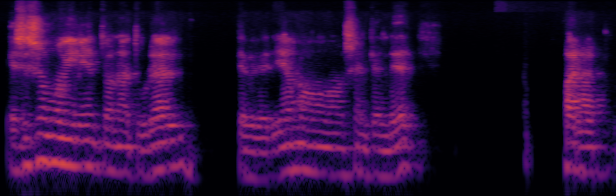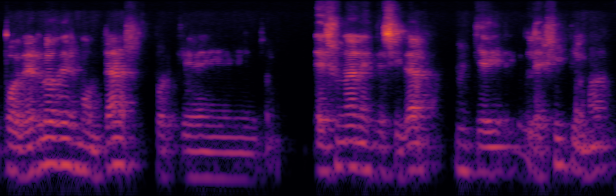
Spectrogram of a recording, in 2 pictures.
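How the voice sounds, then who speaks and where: Thoughtful man, mellow voice, echoey room. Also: medium pitch, takes it slowly. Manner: thoughtful, hesitant, searching for words. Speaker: panelist, Gestalt therapist. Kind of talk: round-table discussion. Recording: roomy, dull, lo-fi recording.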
